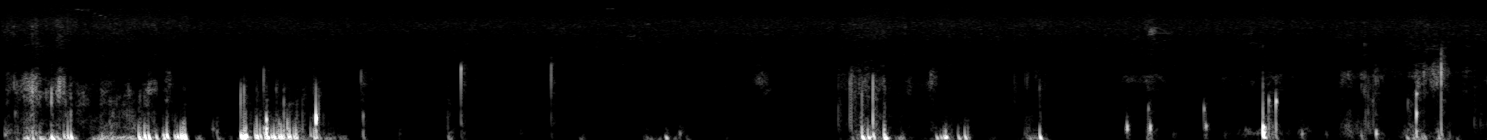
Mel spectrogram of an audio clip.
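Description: Bursts of low gurgling and rumbling with scattered pops and quiet pauses: ordinary bowel sounds of digestion after a meal.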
